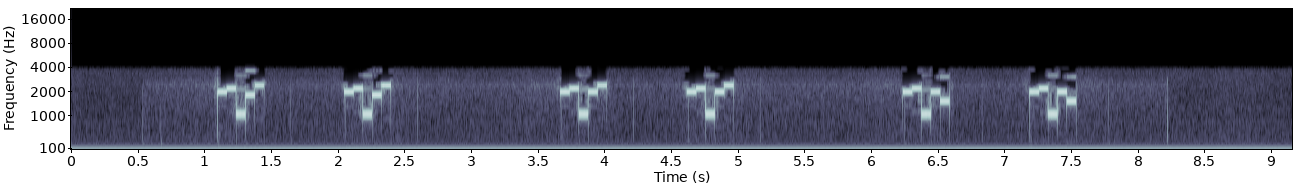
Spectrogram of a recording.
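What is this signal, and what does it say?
Five-tone selective call (ZVEI), heard as quick runs of five tones, tones of about 80 ms. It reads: 89170 89170 89180 89180 89185 89185
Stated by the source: ZVEI five-tone selective call 89110 received by SDR.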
